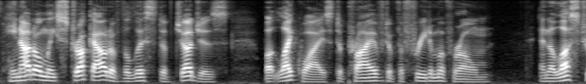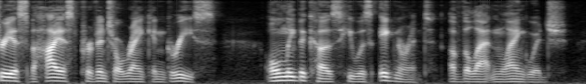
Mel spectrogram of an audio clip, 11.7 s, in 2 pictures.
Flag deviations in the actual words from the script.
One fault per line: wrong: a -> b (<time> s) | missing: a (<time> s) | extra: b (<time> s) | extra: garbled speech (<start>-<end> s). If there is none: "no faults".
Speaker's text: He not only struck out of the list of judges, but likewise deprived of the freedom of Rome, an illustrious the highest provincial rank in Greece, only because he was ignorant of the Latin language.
no faults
